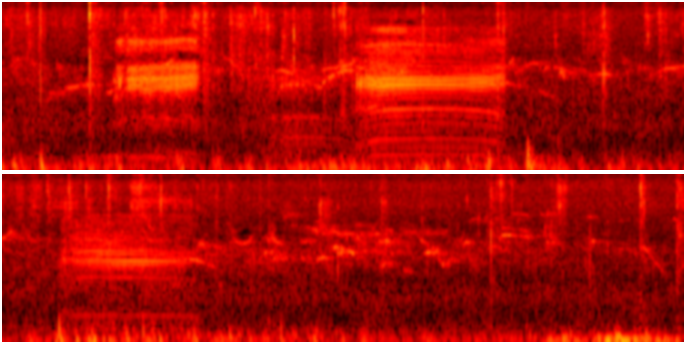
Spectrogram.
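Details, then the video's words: Sheep on a farm giving a short high bleat, then a louder long quavering bleat, and a third drawn-out bleat a couple of seconds later, with low rumble and scattered clicks and thumps in the background. "Cute SHEEP 🐑 || Funny animals || sheep sound"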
